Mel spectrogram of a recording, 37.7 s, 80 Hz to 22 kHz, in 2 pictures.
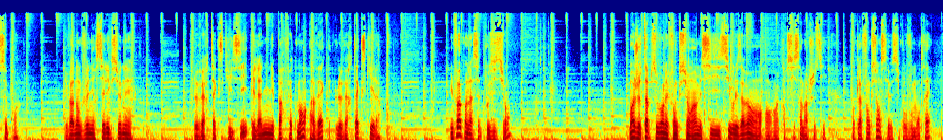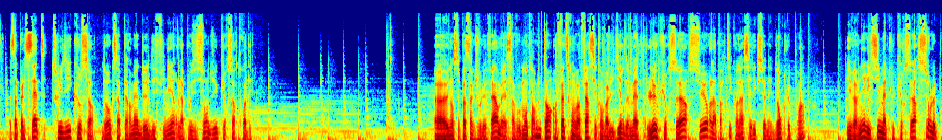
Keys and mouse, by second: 1.1 alt+middle click, 1.4 alt+middle click, 3.1 middle click, 3.9 right click, 5.4 right click, 6.3 g, 10.7 space, 14.2 BackSpace, 25.8 space, 30.0 space, 37.4 middle click.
